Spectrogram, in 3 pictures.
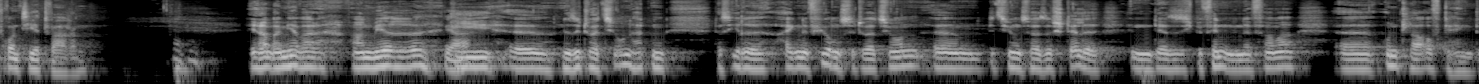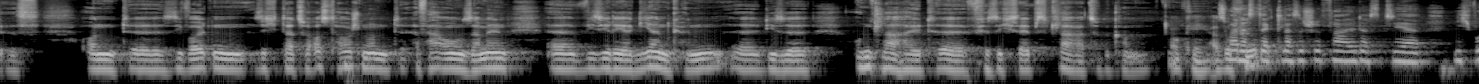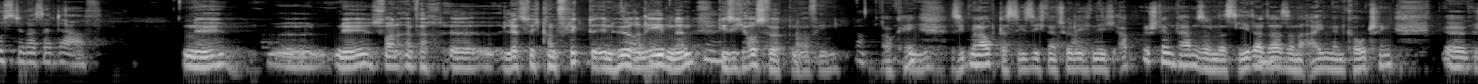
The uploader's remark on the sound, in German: Congress der Controller in München. Der Performance Manager Podcast war live vor Ort und hat auf der größten Controller-Fachtagung in Europa mit den Who‘s Who im Controlling geredet.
